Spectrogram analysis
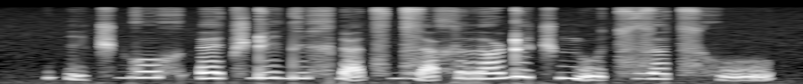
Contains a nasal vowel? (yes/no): no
